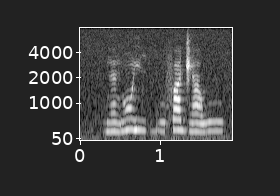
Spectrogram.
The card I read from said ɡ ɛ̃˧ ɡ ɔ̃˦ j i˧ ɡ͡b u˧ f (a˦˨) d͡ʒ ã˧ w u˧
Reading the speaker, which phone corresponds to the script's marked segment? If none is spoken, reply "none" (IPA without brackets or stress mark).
a˦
